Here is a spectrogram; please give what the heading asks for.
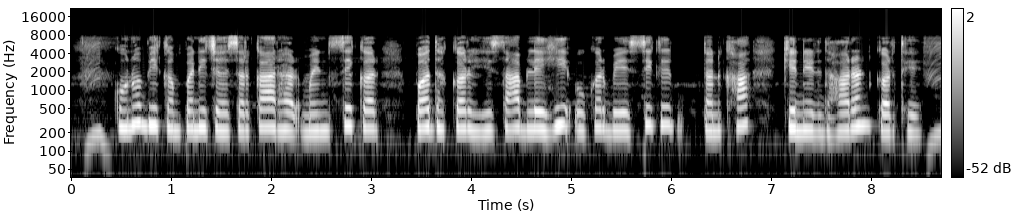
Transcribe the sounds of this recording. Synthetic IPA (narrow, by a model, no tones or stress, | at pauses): koːnõbʱikɐ̃mpənit͡ʃəɦesəɾkaːɾɦəɾməɪnsekəɾpəd̪ʱkəɾɦɪsaːbleɦiʔoːkəɾbeːsɪkt̪ənkʰakenɪɾd̪ʱaːɾənkəɾt̪ʰeː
